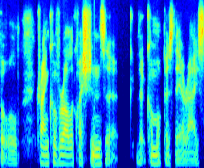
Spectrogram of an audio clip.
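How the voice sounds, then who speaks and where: With an English accent, a man speaks at a moderate pace, and the sound is dry and close with no echo. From northern England, Manchester. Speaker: bereaved father and stillbirth charity volunteer. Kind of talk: webinar presentation.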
